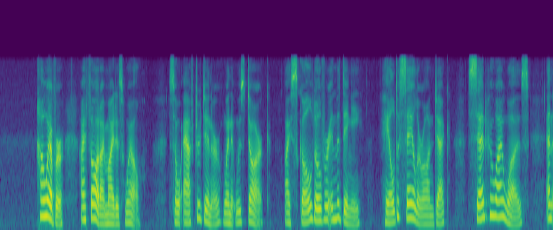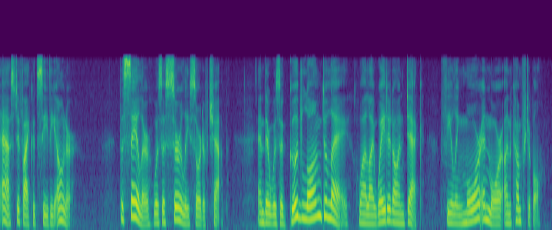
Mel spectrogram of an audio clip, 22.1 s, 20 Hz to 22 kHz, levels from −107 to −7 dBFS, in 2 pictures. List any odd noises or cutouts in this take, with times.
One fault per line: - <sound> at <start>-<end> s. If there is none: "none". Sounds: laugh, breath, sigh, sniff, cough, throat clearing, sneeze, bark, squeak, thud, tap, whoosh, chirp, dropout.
none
